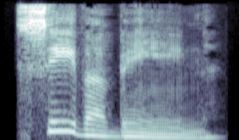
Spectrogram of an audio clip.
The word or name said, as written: sieva bean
